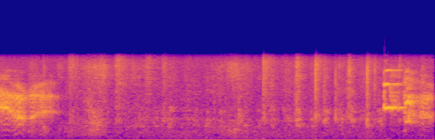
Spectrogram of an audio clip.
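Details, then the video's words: Siberian Husky puppy from a rescue, rolling around on the floor and making odd noises, a habit it shows regularly, even while asleep; loud whiny yelps open and close the clip, with softer, busy rustling and grumbling noises in between. "making weird noises"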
